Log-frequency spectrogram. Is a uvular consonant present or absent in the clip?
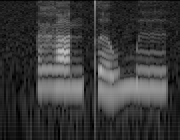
absent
